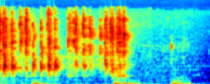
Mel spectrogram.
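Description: Computer keyboard typing while editing code: rapid bursts of close, crisp key clicks, then a pause and two heavier isolated keystrokes, with no talking.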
